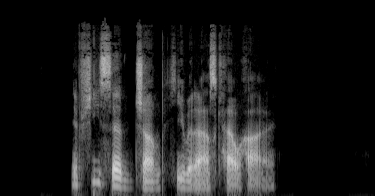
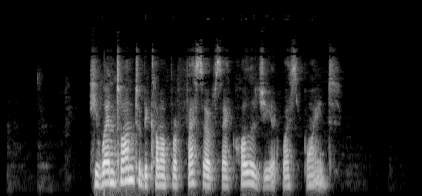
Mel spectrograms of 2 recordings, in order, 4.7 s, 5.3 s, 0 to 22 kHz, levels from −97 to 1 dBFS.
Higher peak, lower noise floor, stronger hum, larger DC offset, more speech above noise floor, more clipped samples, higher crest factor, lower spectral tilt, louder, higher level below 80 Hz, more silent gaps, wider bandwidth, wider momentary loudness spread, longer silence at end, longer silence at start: second, -6 dBFS vs 0 dBFS; first, under -90 dBFS vs -72 dBFS; neither; neither; first, over 65 dB vs 53 dB; neither; about the same, 22 dB vs 20 dB; second, -2 dB/octave vs -5.5 dB/octave; second, -24 LUFS vs -19 LUFS; about the same, -68 dBFS vs -66 dBFS; neither; first, 14 kHz vs 9.4 kHz; about the same, 14 LU vs 13 LU; first, 1.25 s vs 1.1 s; second, 0.9 s vs 1.15 s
